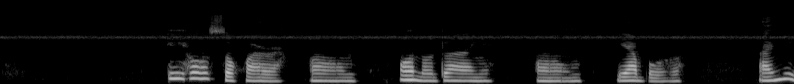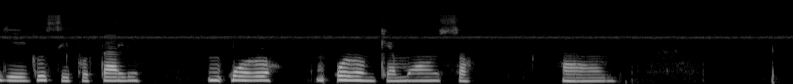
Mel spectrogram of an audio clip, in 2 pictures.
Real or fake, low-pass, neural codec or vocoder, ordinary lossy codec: fake; none; vocoder, 22.05 kHz, 80 mel bands, WaveNeXt; none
